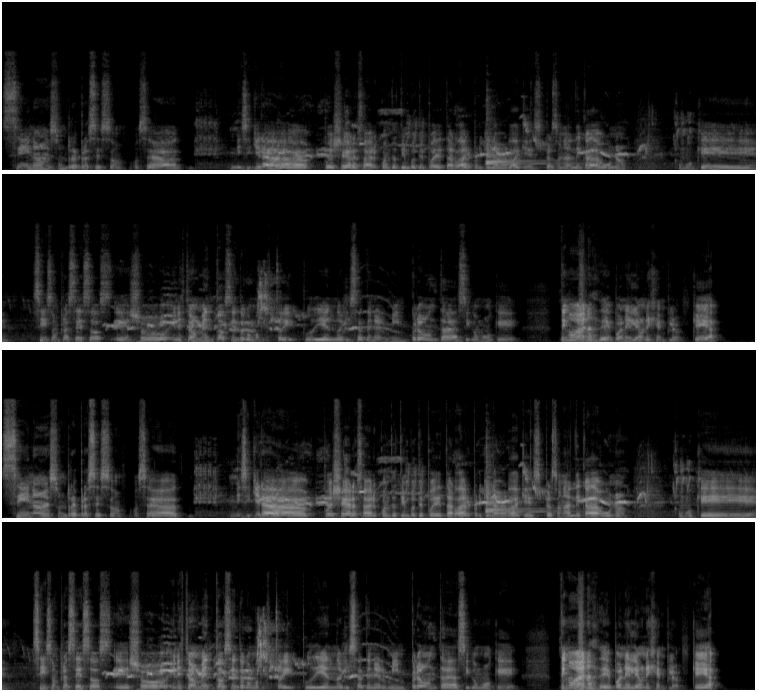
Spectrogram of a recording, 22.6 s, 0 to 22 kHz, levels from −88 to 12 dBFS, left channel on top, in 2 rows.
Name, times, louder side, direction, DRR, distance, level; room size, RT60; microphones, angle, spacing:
voice 1, 0.0-2.6 3.4-11.4 11.8-22.0, right 5 dB, 50° right, 1.6 m, -40 dB
sound 1, 2.9-8.2 8.6-10.6 10.9-12.1 12.7-17.9, right 7 dB, 85° right, 2.0 m, -42 dB
sound 2, 7.3-9.0, equal, 35° right, 1.6 m, -45 dB
11.0 x 3.9 x 5.2 m
head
